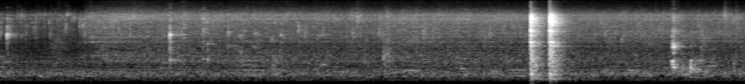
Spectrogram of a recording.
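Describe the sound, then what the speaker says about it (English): Garlic cooking in butter in a pan while shrimp pasta is made, giving a steady soft sizzle throughout, with a few brief clinks of a spoon or pan near the end. "Let that garlic cook inside that with that butter just to warm it up real good"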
